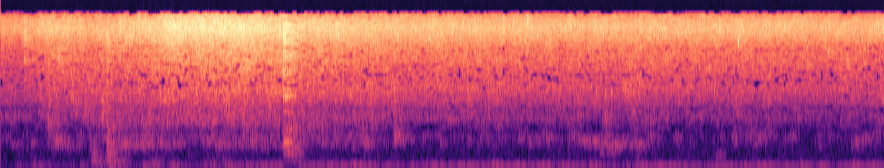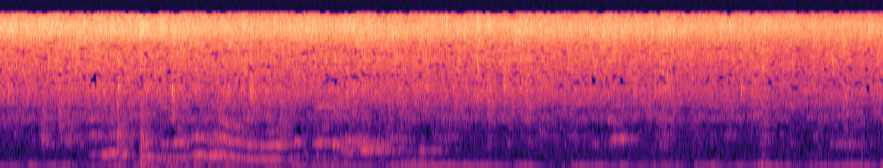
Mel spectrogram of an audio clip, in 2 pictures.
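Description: Potato chunks frying in hot mustard oil in an iron kadai: a steady sizzle, loudest about two seconds in, with a couple of light knocks near the start.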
